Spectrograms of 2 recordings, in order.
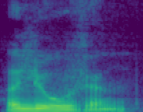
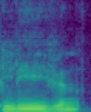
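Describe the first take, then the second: First: The first vowel sounds like 'yo'. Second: The first vowel sounds like 'e'. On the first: "а как Левин" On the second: "не как Левин"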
